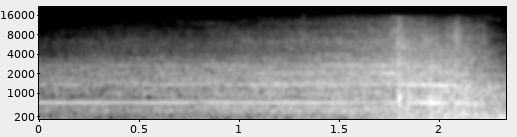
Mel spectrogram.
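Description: A motor vehicle approaching on a road, its engine hum and road noise growing steadily louder, with a sharp click near the end.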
